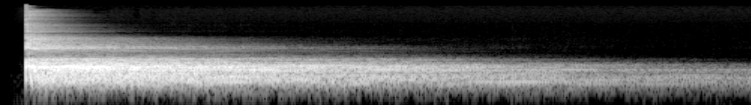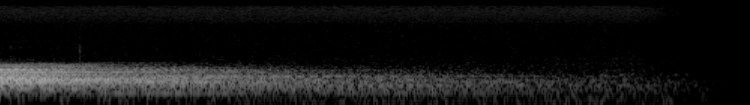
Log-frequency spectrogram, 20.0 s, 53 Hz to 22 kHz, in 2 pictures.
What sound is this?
Thunder Tube, Large, Hit, A (H4n)
Raw audio of striking a large thunder tube with a metal mallet. The coil was left dangling in the air. Recorded simultaneously with the Zoom H1, Zoom H4n Pro, and the Zoom H6 (XY capsule) to compare the quality.
An example of how you might credit is by putting this in the description/credits:
The sound was recorded using a "H4n Pro Zoom recorder" on 11th November 2017.
Coil, Large, Cable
